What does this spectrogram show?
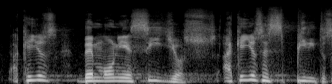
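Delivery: ordinary talk, nothing marked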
